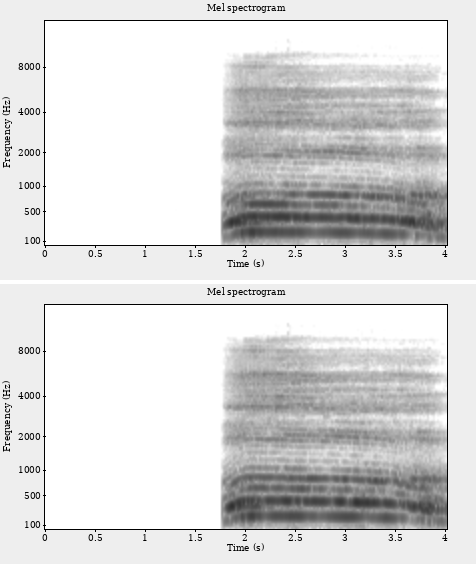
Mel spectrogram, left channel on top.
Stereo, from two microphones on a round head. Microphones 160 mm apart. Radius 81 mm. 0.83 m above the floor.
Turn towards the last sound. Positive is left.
turn(degrees=-35)  # may be behind; listen again after turning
